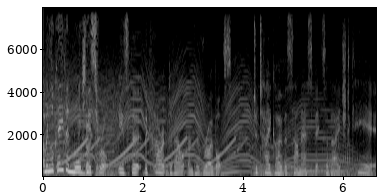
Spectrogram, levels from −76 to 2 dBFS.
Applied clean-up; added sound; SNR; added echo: none; Electric guitar; 12 dB; none.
